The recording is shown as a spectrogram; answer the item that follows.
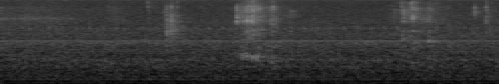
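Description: Two short crisp crunches in quick succession, near the middle, of someone biting and chewing a piece of raw Sweet Heat pepper.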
